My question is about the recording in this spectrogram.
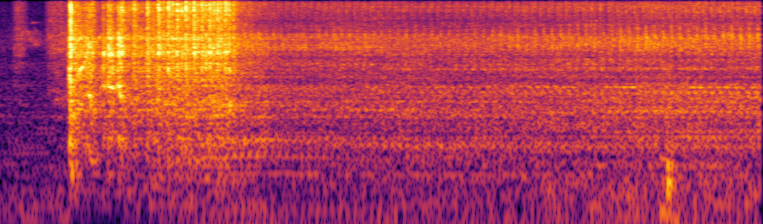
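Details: Suzuki Burgman scooter after ISC valve diagnosis (valve had been locking from dirt): cranks and catches quickly, brief rev, then even steady idle with no stumbling or hunting; normal start and idle.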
